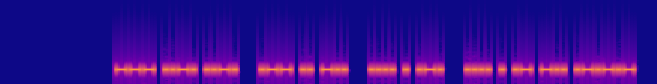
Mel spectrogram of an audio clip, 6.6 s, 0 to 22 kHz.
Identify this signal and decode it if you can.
Morse code, heard as a keyed tone, about 36 wpm, 700 Hz. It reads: OFF WID HER HEAD.
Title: Sentences from Top 300 Words and Abbreviations 35wpm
